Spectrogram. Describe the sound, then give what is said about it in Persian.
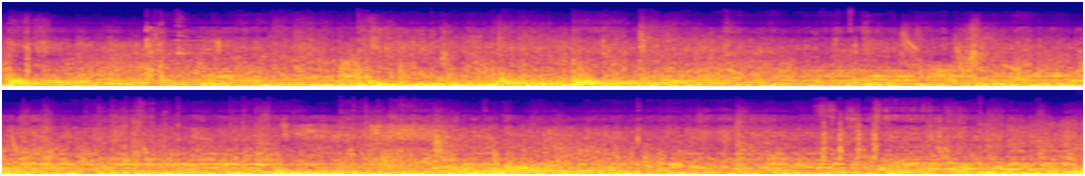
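Cannon fire aimed at a target in battle: heavy booms and blasts recur over a dense, continuous rumbling din that stays loud throughout. “به شماره هفت تو بخش چهار رو با توب بزن.”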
